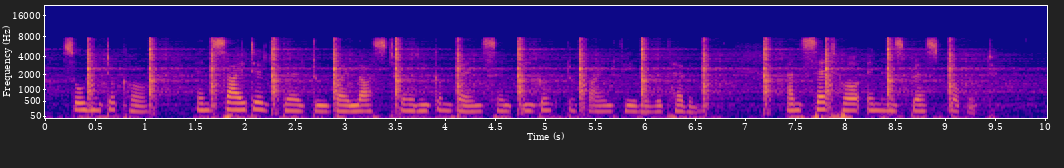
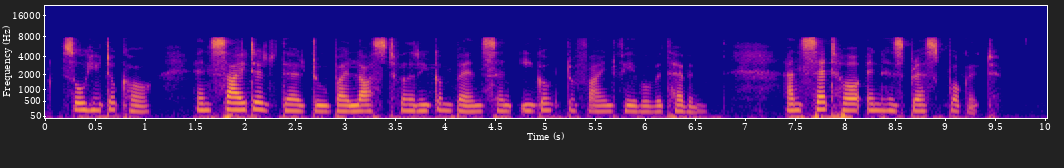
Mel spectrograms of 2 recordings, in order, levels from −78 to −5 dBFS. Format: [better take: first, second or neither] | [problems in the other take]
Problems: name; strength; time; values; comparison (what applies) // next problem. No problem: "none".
second | background sound (Tick-tock); 2 dB above the speech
